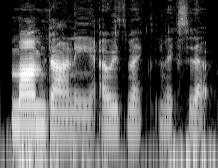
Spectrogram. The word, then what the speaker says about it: Mamdani: We were talking about is it Mondami? Is that how you say his name? Mamdani.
